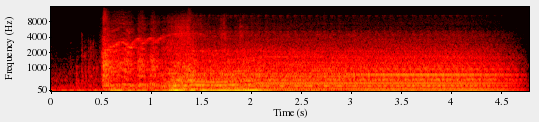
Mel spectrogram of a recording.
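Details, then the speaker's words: Caterpillar 926M small wheel loader diesel, started after keying to run and letting the instrument cluster gauges fully cycle: short crank, clean catch, smooth even idle with a steady low throb and no knocks; normal start. "When the gauges fully cycle, it's safe to go ahead and start it up."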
